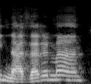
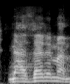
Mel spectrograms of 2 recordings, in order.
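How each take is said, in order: First: Slow, taken-aback "نظر من؟" rising at the end; surprised echo. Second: Said in the usual way. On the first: Retold or imitated. Teacher shows how a friend reacts when suddenly asked, mildly surprised. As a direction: echo "نظر من؟" slowly as if caught off guard. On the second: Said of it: "پس الان مثلاً شرایط".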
